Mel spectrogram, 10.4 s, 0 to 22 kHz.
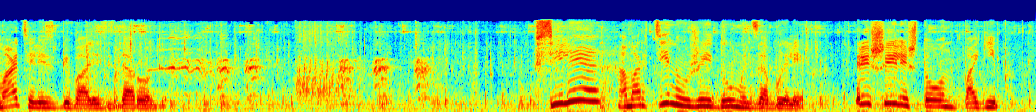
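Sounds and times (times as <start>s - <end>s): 
speech: 0.0s - 1.8s, 5.5s - 10.1s
steady rustling background: 0.0s - 10.3s
dog barking at horses pulling a cart: 3.3s - 4.4s.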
